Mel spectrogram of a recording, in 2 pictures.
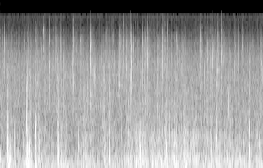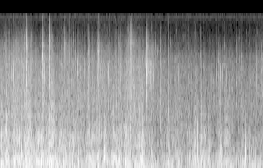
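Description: Open fires crackling, with a steady rushing and frequent scattered sharp snaps and pops.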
